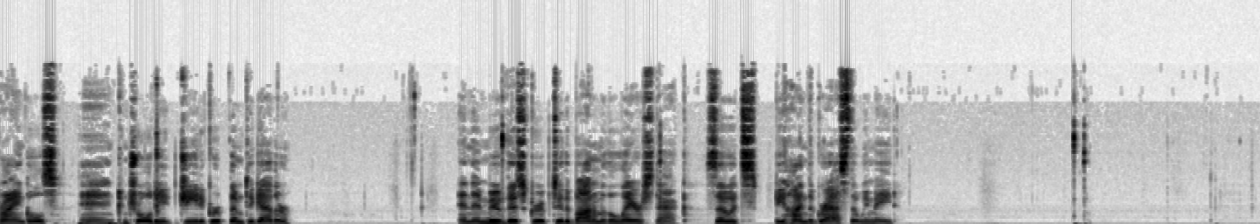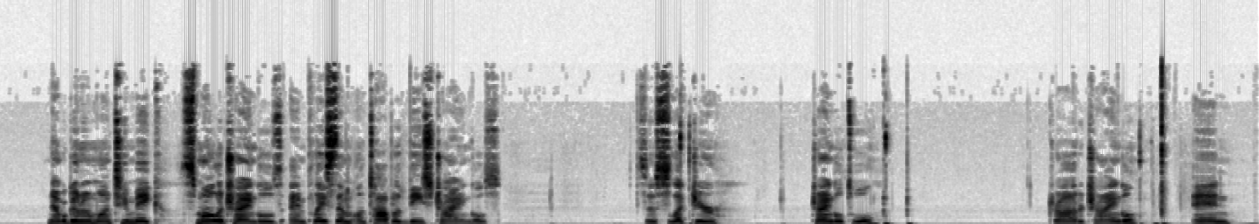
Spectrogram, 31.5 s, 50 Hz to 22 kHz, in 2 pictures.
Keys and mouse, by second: 1.7 ctrl+g, 6.2-8.9 drag, 26.7-29.9 shift+drag.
